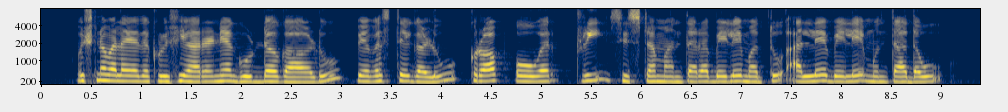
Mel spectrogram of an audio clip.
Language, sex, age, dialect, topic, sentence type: Kannada, female, 18-24, Central, agriculture, statement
